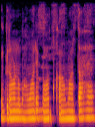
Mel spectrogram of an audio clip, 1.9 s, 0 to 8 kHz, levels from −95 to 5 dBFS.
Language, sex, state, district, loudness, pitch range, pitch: Hindi, male, Uttar Pradesh, Jyotiba Phule Nagar, -20 LUFS, 130-140 Hz, 135 Hz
